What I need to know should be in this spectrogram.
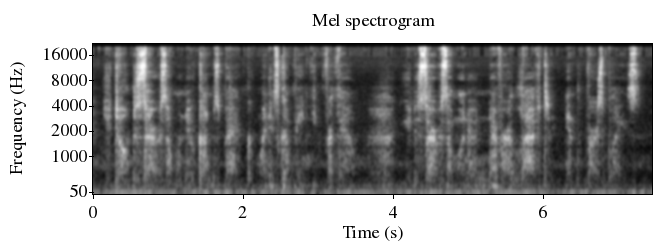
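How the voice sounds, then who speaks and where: A soft-spoken woman whispers at a moderate pace. Noticeable background noise can be heard. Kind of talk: ASMR whisper reading of inspirational quotes off a phone. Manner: whispered, soft.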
